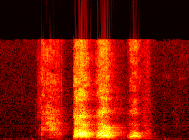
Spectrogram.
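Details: Shih Tzu dog, bored indoors on a rainy day and doing zoomies in a basement, gives one soft yip followed by three quick sharp barks.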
